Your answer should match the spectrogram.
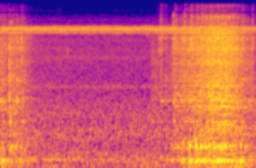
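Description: A sewing machine runs steadily, stitching along the edge of a layered gathered maxi dress, a continuous close mechanical whir that swells louder toward the end.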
